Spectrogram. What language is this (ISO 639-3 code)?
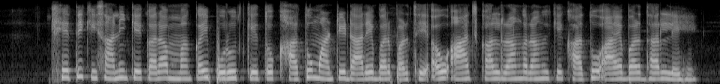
hne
